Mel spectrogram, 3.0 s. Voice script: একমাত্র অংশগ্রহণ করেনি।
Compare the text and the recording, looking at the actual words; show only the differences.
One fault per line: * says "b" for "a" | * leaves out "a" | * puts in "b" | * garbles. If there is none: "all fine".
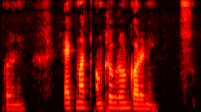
all fine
